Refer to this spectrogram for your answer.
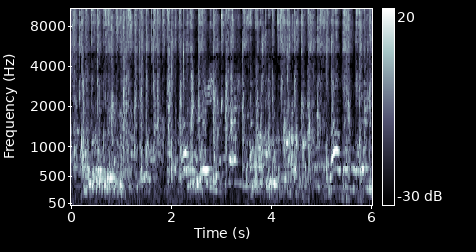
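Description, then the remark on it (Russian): Steady, dense applause in a Russian court building in Moscow, greeting three servicemen wounded when the FSB seized Ukrainian ships off Crimea: many hands clapping in a fast, uneven patter at constant loudness, with faint voices and calls mixed in underneath. “Ну, а трех военных, получивших ранения во время захвата ФСБ украинских кораблей у берегов Крыма в здании российского суда встретили аплодисментами.”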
